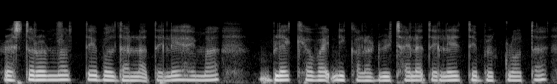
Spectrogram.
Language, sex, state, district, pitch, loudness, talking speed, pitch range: Wancho, female, Arunachal Pradesh, Longding, 195 Hz, -16 LUFS, 160 wpm, 190-205 Hz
